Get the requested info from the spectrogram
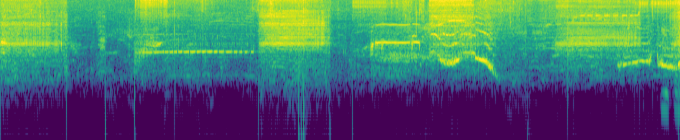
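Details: Beluga whale contact calls, stereotyped and repeated to keep group cohesion and mother-calf contact: whistled, warbling tones sliding up and down over a buzzy underwater chatter.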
